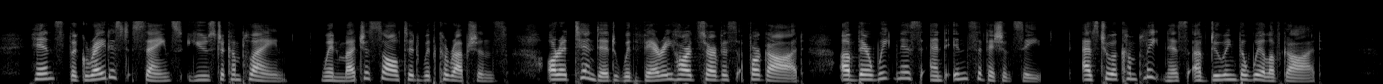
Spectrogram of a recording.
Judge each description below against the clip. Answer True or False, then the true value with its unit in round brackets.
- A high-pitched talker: True (210 Hz)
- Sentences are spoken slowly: False (150 wpm)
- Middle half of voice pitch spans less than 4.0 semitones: False (4.5 semitones)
